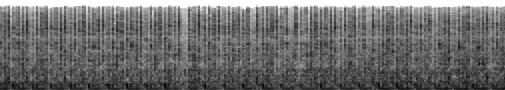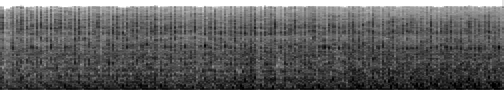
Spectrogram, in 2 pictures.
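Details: Homemade four-cylinder Briggs & Stratton engine after starter/generator replacement, having sat all winter: a busy, steady patter at constant idle with no misses or surges. Cylinder temperatures are being checked with a temperature gun. Normal idle.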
